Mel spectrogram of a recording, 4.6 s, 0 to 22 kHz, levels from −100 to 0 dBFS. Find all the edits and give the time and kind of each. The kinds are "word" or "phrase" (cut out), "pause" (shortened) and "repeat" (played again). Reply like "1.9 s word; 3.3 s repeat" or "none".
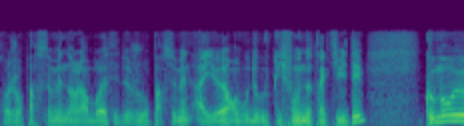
none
